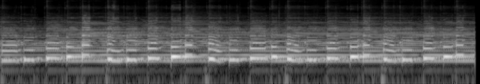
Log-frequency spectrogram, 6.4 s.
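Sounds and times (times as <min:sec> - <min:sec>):
sitar: 0:00.0 - 0:06.4.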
